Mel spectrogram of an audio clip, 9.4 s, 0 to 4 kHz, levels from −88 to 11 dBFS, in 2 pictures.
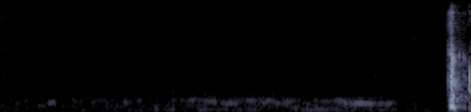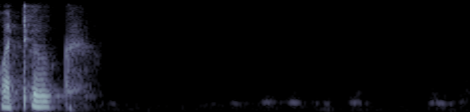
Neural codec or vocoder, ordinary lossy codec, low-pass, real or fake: vocoder, 24 kHz, 100 mel bands, Vocos; Opus, 24 kbps; 3.6 kHz; fake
